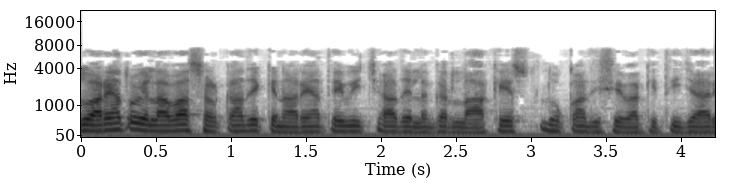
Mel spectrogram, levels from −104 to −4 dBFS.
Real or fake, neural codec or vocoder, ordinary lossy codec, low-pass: real; none; Opus, 64 kbps; 7.2 kHz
